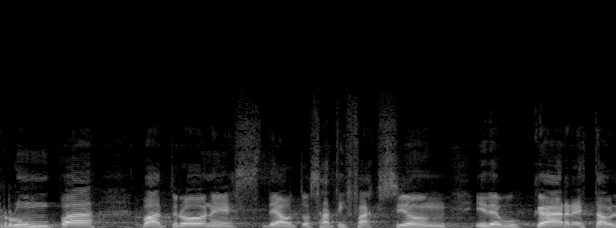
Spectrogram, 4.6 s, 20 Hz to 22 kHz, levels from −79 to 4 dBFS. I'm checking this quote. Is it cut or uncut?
cut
